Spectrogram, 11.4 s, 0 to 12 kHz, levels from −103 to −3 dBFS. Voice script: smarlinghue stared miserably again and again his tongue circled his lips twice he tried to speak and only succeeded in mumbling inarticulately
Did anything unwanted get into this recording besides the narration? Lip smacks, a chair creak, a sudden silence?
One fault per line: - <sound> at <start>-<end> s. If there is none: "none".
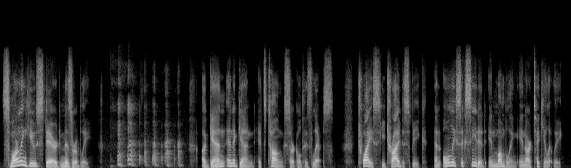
- laugh at 2.2-3.7 s
- dropout at 5.2-5.3 s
